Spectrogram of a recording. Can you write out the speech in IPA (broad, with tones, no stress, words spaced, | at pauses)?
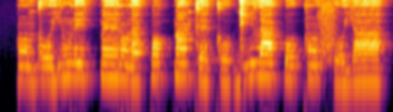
ɔ̃˨ɡo˨ jũ˧ɾe˧k͡pɛ̃˧ ɾɔ̃˨ɾa˨k͡pɔ˧k͡pã˧ kɛ˨ko˨ɡi˨˦ la˦k͡po˧kɔ̃˧ fo˨ja˧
